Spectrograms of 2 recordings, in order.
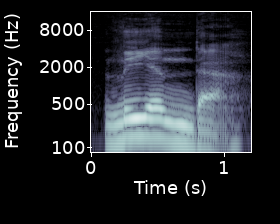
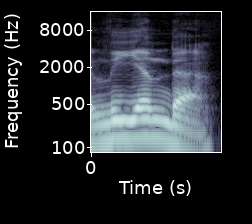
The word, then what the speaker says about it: Lianda: right all right uh to help you pronounce my name is okay and lianda okay leanda all right sorry i i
